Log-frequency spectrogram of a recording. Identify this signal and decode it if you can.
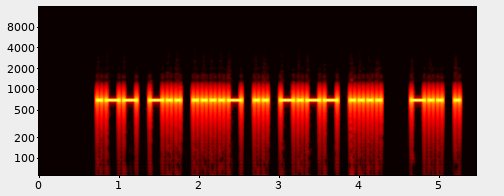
Morse code, heard as a keyed tone, about 22 wpm, 700 Hz. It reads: WD4IYH DE
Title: Practice QSO - Exchange 4 - Ending - 22wpm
